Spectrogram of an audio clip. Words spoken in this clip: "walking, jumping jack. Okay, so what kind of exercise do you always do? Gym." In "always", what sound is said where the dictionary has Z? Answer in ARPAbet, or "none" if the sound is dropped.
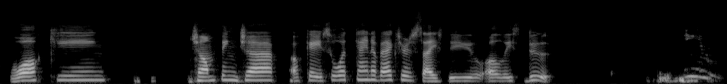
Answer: S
